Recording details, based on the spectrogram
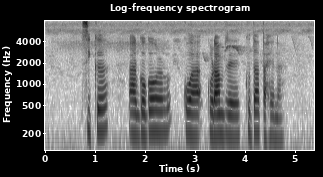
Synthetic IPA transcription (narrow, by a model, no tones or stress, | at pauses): sikə | aɾɡɔɡɔɾ | kɔwaʔkuɽamɾɛkʰud̪at̪aɦɛna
